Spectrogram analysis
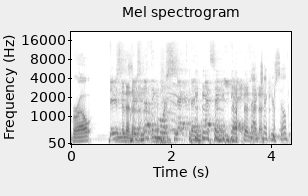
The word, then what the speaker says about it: snek: Snack. It's snack. You don't say it like snake?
